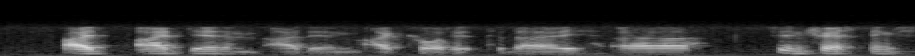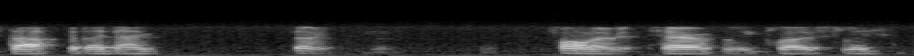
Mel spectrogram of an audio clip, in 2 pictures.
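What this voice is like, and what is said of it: English accent. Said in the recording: “I'm more American than I am English. It's just the accent that's really remained”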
